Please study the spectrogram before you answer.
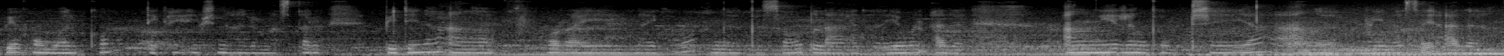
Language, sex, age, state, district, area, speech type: Bodo, female, 45-60, Assam, Chirang, urban, spontaneous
